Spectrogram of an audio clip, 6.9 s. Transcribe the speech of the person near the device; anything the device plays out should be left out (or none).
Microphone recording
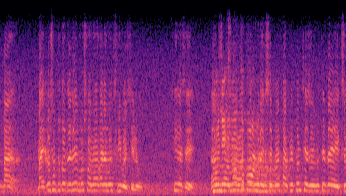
মই নেক্সট মান্থৰ পৰা আৰম্ভ কৰিম।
